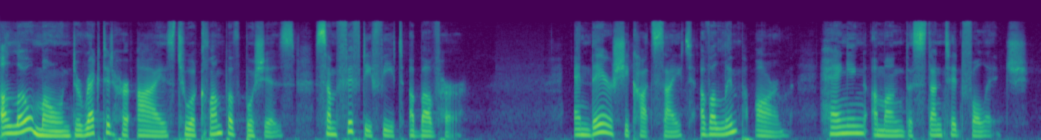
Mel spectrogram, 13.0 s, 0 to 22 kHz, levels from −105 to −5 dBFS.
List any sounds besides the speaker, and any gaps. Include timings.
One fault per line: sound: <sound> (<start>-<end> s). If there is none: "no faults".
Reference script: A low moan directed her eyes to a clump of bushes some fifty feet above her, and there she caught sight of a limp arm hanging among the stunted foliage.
no faults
